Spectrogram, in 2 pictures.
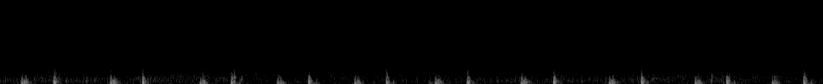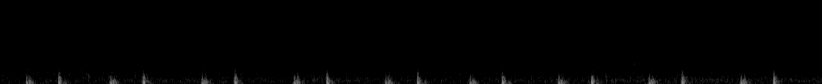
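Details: Male ASMR recording of heart sounds alone, without speech: steady soft paired thumps at about 80 beats a minute, regular rhythm, over a faint hiss; normal heart sounds.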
